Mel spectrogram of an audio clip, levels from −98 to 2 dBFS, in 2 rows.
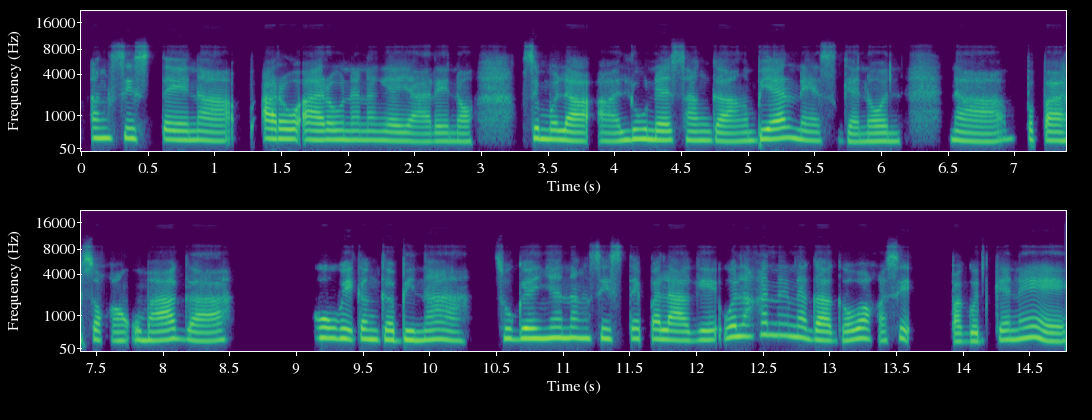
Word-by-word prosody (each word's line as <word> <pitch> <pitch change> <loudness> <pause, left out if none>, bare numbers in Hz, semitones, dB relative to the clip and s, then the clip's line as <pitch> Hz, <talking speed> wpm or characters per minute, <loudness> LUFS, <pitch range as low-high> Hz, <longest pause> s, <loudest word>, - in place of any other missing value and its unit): ang 275 0 +2
siste 250 -3 -1
na 225 -2 -1 0.2
araw-araw 250 -3 +4
na 235 - -2
nangyayari 210 -3 -3
'no, 200 0 -4 0.3
simula, 240 -6 +2
ah, 210 +1 -4
Lunes 235 -1 +2
hanggang 215 -2 -1
Biyernes, 255 -3 +1
ganon. 200 0 -3 0.3
Na, 210 -2 -2 0.2
papasok 220 0 0
kang 215 0 -3
umaga, 225 -1 +1 0.7
uuwi 275 -2 +4
kang 255 -2 +2
gabi 235 -1 +2
na. 230 -2 -2 0.2
So, 270 -1 -1
ganyan 275 +1 +5
ang 275 -1 +1
siste 265 0 -3
palagi, 235 -2 +1
wala 320 +1 +3
ka 365 - -1
nang 340 -2 -3
nagagawa 235 +1 +2
kasi 230 +4 -3 0.3
pagod 200 +1 -1
ka 235 - -1
na, 250 -7 +1
230 Hz, 140 wpm, -23 LUFS, 215-255 Hz, 0.7 s, ganyan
